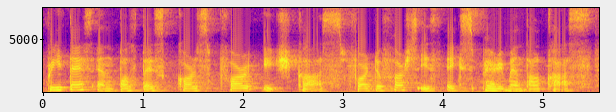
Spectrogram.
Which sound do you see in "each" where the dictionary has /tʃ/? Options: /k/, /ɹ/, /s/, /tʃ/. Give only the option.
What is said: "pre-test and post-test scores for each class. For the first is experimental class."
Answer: /tʃ/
